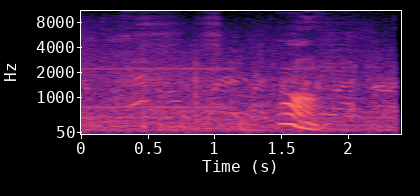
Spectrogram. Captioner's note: sniffs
